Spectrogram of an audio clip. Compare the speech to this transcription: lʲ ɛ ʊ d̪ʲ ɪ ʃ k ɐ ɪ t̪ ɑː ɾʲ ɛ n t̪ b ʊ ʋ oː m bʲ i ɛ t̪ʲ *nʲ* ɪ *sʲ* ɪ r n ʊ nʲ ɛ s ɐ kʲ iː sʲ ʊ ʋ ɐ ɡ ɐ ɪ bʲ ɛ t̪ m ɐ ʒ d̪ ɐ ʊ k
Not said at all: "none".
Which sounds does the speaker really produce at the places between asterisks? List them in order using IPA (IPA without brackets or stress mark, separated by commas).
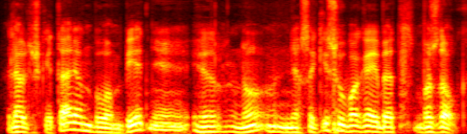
nʲ, none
